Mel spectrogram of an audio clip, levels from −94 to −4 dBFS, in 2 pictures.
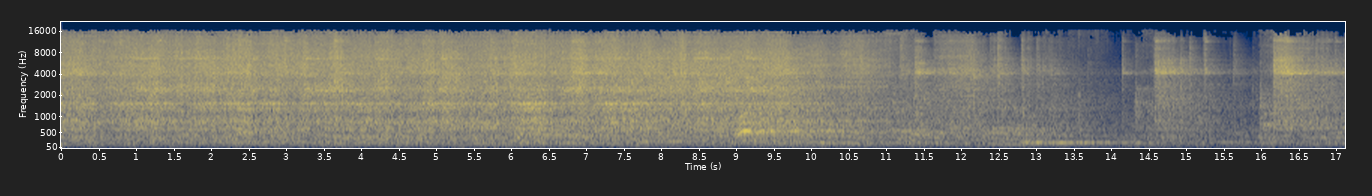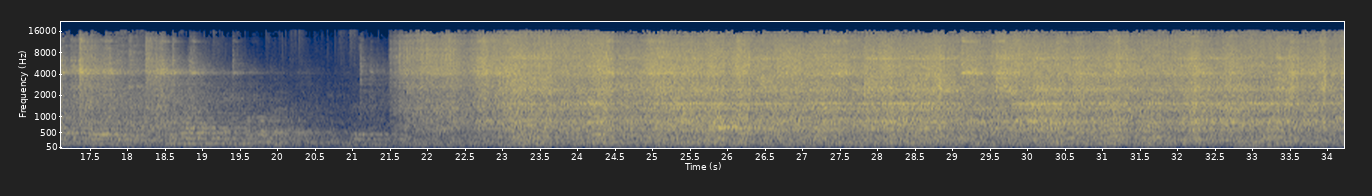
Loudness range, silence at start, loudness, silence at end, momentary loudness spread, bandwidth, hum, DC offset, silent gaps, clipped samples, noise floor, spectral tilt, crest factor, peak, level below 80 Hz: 12 LU; 0 s; -15 LUFS; 0 s; 12 LU; 16.5 kHz; none; under 0.1%; none; under 0.1%; -50 dBFS; 2 dB/octave; 18 dB; 0 dBFS; -74 dBFS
